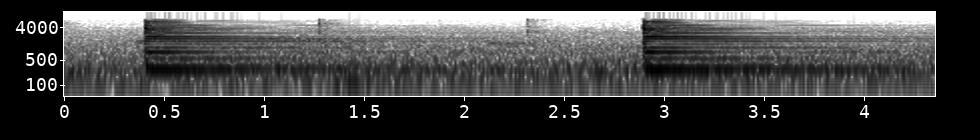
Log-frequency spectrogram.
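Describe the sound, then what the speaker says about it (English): A C sharp note is struck twice on a keyboard instrument, each one ringing and slowly fading, a few seconds apart and fairly soft. "With a sharp, which we called C sharp,"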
